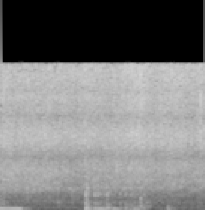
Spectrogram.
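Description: Finely chopped chicken breast, onion and garlic sizzling in a hot frying pan with a steady hiss, stirred with a wooden spatula that knocks against the pan a few times about a second in.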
